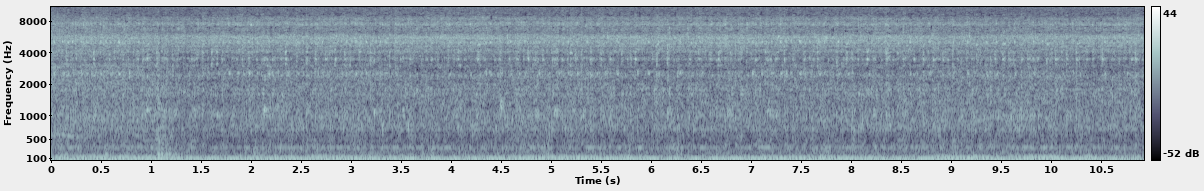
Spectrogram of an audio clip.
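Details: 1979 Dodge D100 with rebuilt Edelbrock 1406 carb and new choke, warming up after a cold start to check the choke opens: steady, even low rumble at idle with no misses, knocks or hunting.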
